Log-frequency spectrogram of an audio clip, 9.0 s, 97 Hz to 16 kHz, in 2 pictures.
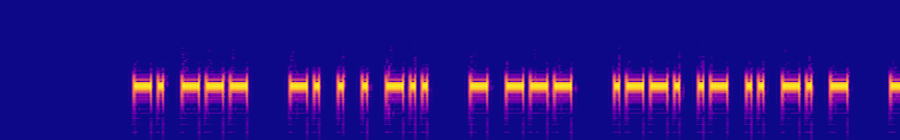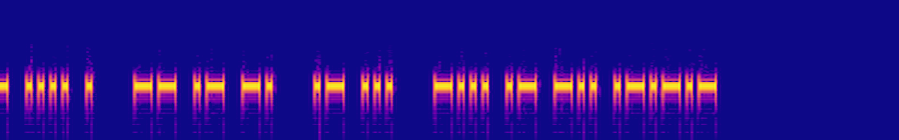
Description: Morse code, heard as a keyed tone, about 37 wpm, 700 Hz. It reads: NO NEED TO PAINT THE MAN AS BAD.
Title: Sentences from Top 1000 Words - Review Part 6 - 40wpm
